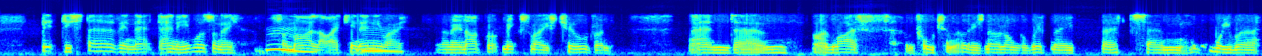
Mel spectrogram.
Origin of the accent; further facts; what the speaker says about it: Paddington Green, London, United Kingdom; growing up in Paddington Green with my girlfriend, my future wife, we went through hell.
